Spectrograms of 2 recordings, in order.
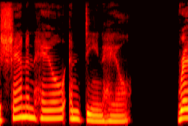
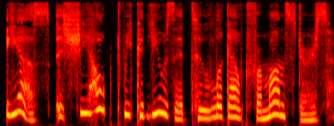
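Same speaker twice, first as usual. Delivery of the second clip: cartoon princess; 7 semitones higher than usual. Princess in Blankets speaking.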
